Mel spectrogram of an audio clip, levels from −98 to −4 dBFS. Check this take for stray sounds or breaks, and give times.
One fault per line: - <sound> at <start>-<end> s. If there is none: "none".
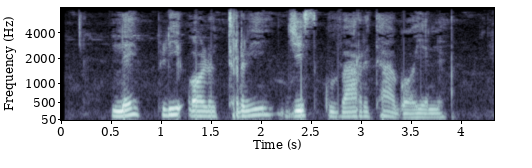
none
